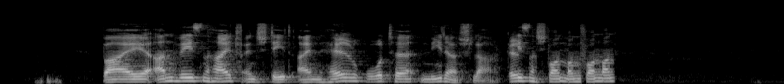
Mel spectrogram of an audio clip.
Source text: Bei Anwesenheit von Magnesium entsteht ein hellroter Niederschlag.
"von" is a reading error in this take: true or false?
true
